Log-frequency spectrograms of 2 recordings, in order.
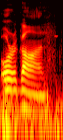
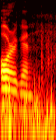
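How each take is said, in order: First: The name is said the way outsiders say it. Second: The name is said the way locals say it. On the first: This is how people from elsewhere say it. The speaker calls it wrong. "not Oregon" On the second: This is how people who live there say it. The speaker calls it right. "we pronounce it Oregon"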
